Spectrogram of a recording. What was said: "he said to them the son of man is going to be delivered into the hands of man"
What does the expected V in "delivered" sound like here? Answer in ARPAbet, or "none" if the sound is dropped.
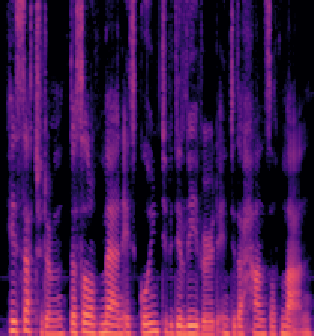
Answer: V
